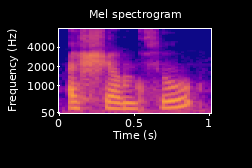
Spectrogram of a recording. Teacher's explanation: Contohnya, asyamsu, yang mana ketika pelafalannya lam at-ta'rif berubah total menjadi shin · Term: Asimilasi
